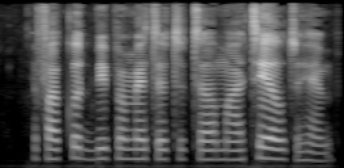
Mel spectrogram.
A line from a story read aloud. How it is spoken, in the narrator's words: he cried, trembling with feverish agitation and excitement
